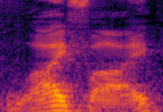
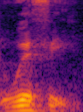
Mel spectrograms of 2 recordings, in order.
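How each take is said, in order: First: The word is said as 'why fye'. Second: The word is said as one short 'whiffy'. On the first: The reader knows the term. The speaker calls it right. "knows it's Wi Fi" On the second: The reader does not know the term. The speaker calls it wrong. "he might call it Whiffy"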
